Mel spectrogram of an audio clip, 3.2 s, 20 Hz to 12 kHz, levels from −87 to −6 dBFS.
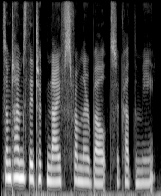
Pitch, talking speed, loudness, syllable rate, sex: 200 Hz, 205 wpm, -18 LUFS, 4.9 syllables/s, female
